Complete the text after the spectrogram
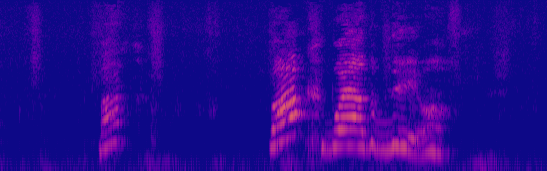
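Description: A young child speaks in a high, excited voice close by.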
